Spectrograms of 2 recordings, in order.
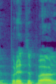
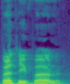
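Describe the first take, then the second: First: ਪ੍ਰਿਤਪਾਲ with a full sihari on the first syllable, pri-tpal; wrong pronunciation. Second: ਪ੍ਰਤਿਪਾਲ as prət-i-pal, light sihari on the t; correct pronunciation. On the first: Teacher shows the sangat the mistaken reading, pri-tpal. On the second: Teacher gives the sangat the correct reading, prət-i-pal. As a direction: say ਪ੍ਰਤਿਪਾਲ with a short, light i after t. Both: Shown as a demonstration. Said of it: "ਇਹਨੂੰ ਪ੍ਰਿਤਪਾਲ ਨਹੀਂ ਪੜ੍ਹਨਾ".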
